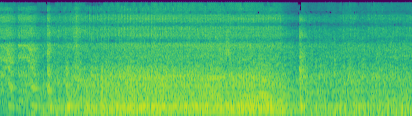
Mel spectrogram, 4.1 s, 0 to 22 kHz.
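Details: Massey Ferguson 1736 diesel tractor, cold start at 20° with wind after sitting a week, glow plugs warmed, fuel filters recently changed after hard starting (oil level also suspected). Cranks briefly, catches quickly, steady clattering idle; a clean cold start.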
